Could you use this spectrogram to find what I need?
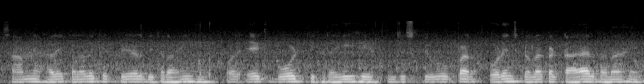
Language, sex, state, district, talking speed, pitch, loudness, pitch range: Hindi, male, Jharkhand, Jamtara, 205 wpm, 120 Hz, -16 LUFS, 115-125 Hz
